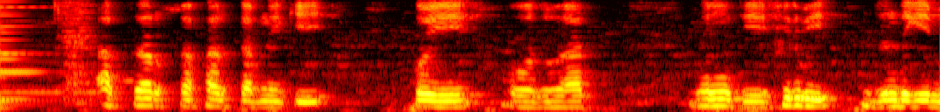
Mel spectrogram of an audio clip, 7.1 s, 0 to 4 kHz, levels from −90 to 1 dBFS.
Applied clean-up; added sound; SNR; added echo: classical method WPE with log-MMSE.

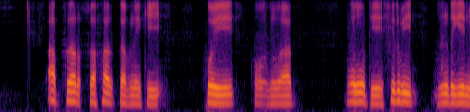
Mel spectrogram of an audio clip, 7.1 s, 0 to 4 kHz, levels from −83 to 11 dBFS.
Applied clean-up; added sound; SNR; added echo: neural separator model SepFormer WHAMR!.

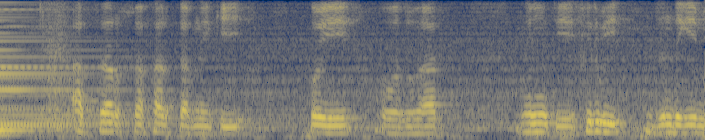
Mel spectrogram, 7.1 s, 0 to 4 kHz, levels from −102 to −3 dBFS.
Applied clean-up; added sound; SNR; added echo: none; Acoustic guitar / Strum; 9 dB; reverberation time 0.7 s.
